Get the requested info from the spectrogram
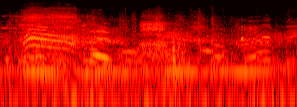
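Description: Crows cawing several times, with the loudest, harshest caw just after the start and a few shorter caws following.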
